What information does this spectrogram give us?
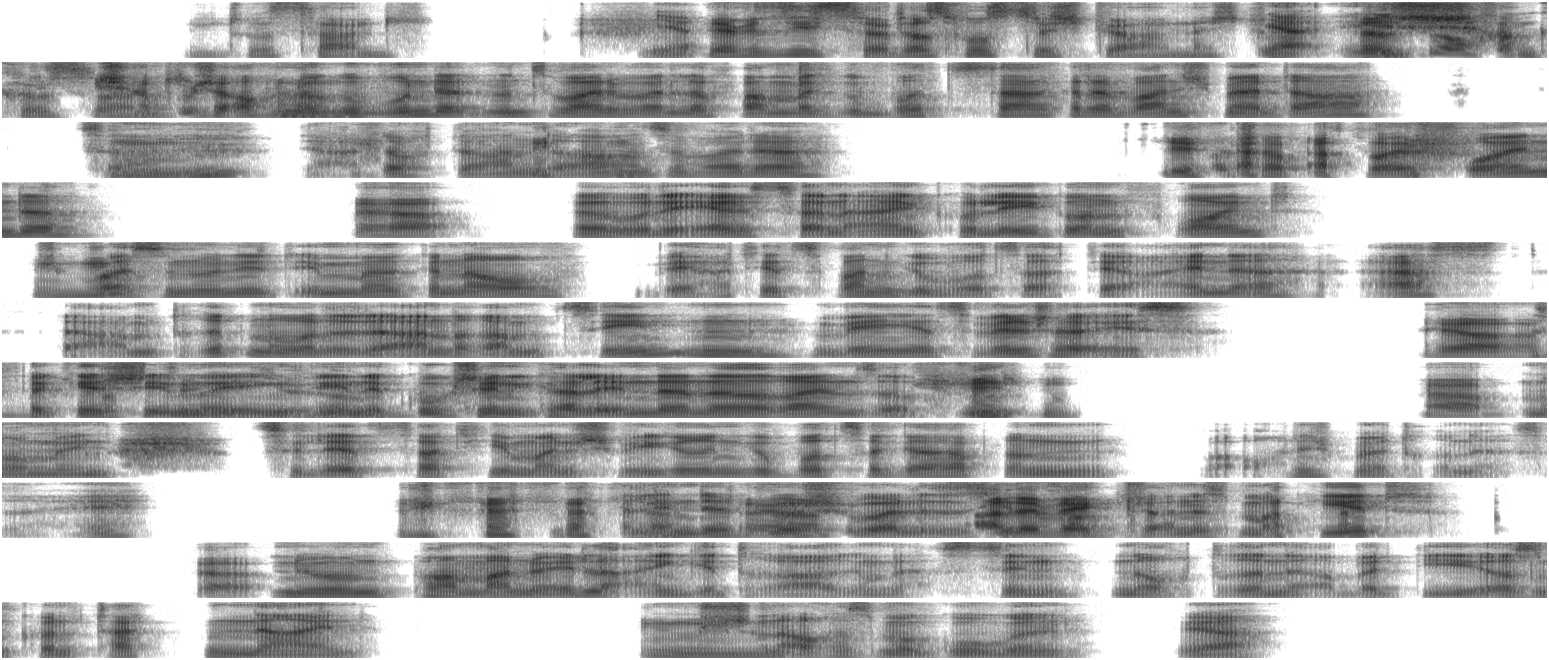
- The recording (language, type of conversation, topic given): German, unstructured, Wie wichtig ist dir Datenschutz im Internet?
- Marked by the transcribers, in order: other background noise; chuckle; laughing while speaking: "Ja"; laugh; laugh; laugh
